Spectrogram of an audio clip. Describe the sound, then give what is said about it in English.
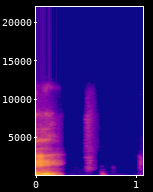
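A pet cat sneezes once, a sharp burst lasting only a moment, followed by near silence broken by a few faint little snuffles and clicks. “You are sneezing.”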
